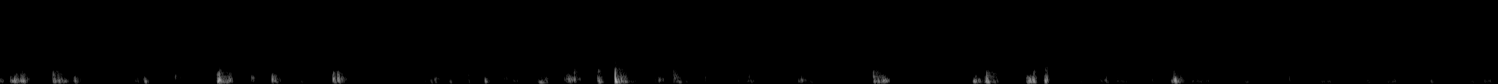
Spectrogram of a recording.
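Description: Irregular soft, muffled low thumps and bumps, scattered a few at a time with quiet gaps between them; the loudest comes about six seconds in.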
